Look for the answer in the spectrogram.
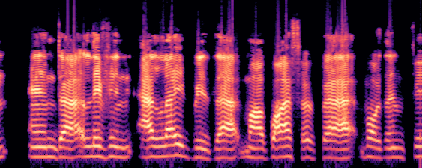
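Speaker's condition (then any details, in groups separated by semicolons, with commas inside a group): MND; voice may sound shaky from clonus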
